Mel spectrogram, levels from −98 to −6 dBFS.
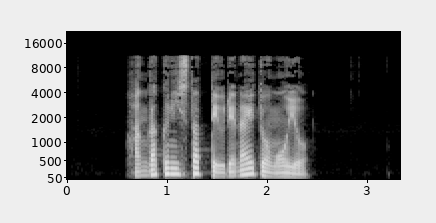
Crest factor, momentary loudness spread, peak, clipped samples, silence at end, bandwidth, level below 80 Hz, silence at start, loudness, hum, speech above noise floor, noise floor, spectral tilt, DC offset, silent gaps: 20 dB; 8 LU; -2 dBFS; under 0.1%; 0.95 s; 11.5 kHz; -50 dBFS; 0.6 s; -21 LUFS; none; 65 dB; -86 dBFS; -4.5 dB/octave; under 0.1%; none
